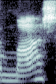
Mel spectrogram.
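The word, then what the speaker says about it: mâche: So mosh is spelled M-A-C-H-E. And I don't claim to speak German. I'm pretty confident they say it a little differently in Germany.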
